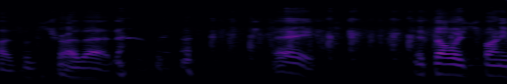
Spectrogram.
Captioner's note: applause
